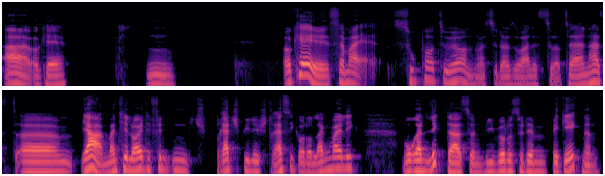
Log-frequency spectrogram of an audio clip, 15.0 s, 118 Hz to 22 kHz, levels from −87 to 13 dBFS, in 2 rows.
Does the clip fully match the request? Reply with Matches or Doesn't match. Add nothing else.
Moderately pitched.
Doesn't match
